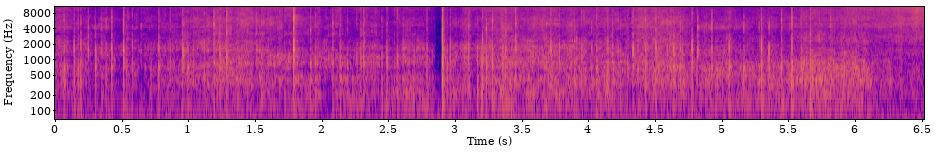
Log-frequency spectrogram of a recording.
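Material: Cardboard.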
